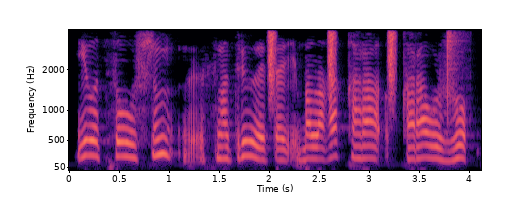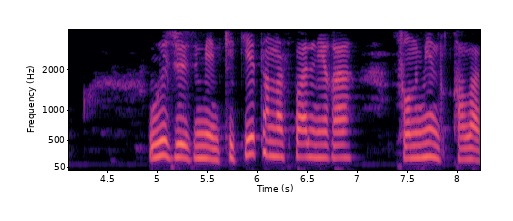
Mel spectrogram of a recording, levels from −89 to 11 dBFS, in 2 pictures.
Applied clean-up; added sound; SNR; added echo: classical method log-MMSE.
